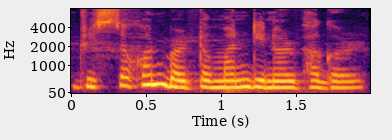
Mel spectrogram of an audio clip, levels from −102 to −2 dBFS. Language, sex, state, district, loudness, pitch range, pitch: Assamese, female, Assam, Kamrup Metropolitan, -13 LUFS, 230-255 Hz, 235 Hz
